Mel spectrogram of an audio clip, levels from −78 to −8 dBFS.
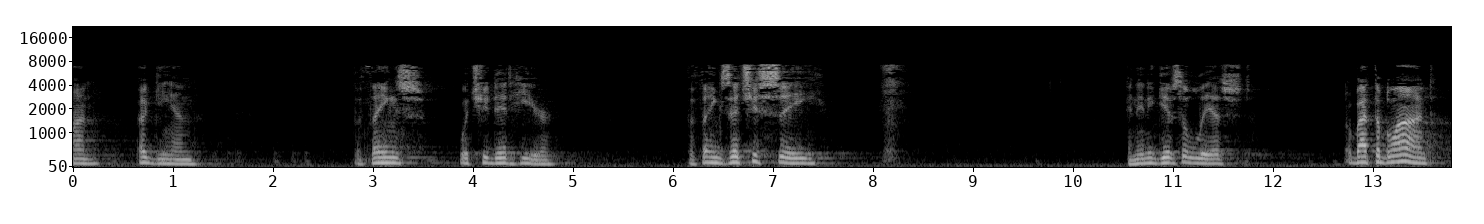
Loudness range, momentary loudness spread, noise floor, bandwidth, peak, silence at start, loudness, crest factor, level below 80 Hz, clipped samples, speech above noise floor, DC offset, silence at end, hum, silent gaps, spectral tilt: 7 LU; 18 LU; -63 dBFS; 7.8 kHz; -14 dBFS; 0 s; -32 LUFS; 22 dB; -62 dBFS; under 0.1%; 31 dB; under 0.1%; 0 s; none; none; -4 dB/octave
